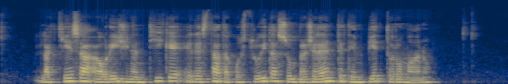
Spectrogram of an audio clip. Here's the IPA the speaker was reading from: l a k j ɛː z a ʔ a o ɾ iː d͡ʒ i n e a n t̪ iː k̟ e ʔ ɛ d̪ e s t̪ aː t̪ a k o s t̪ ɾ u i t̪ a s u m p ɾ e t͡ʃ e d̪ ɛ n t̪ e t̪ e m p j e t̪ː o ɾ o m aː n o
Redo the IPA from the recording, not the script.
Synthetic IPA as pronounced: l a k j ɛː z a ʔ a o ɾ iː d͡ʒ i n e a n t̪ iː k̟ e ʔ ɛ d̪ ɛ s t̪ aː t̪ a k o s t̪ ɾ u iː t̪ a s u m p ɾ e t͡ʃ e d̪ ɛ n t̪ e t̪ e m p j e t̪ː o ɾ o m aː n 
